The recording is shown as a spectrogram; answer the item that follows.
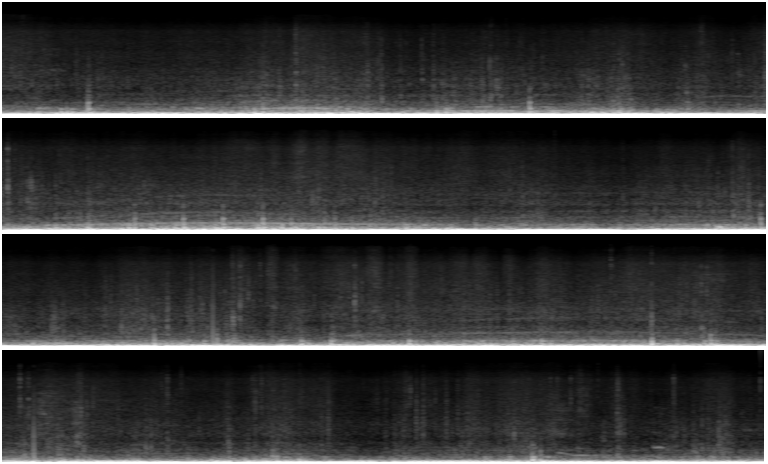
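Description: Suzuki Jimny's engine crawling slowly over rough, axle-twisting off-road ruts, heard from inside the cabin: a low steady drone whose pitch rises and falls gently a few times, with scattered knocks and bumps.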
